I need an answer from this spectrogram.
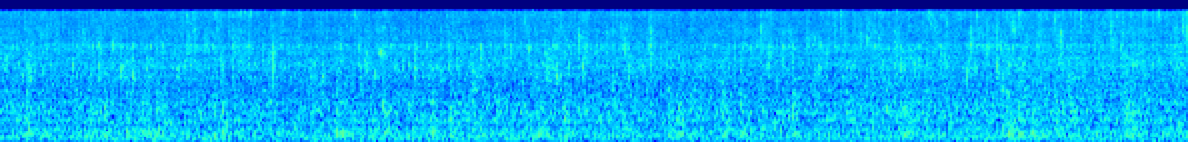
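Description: Steady rain falling: an even wash of noise with scattered taps of single drops.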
